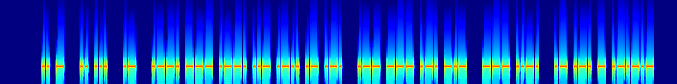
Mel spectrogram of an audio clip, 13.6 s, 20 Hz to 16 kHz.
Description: Morse code, heard as a keyed tone, about 25 wpm, 700 Hz. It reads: IT IS A POPULAR WORK OF ART.
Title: Sentences from Top 1000 Words - Review Part 3 - 25wpm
